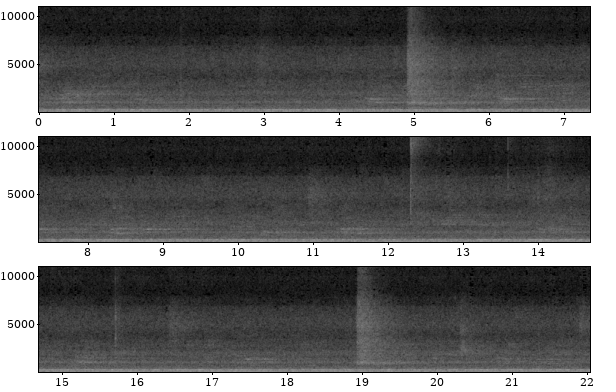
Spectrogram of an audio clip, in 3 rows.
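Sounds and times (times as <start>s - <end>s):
low machine hum: 0.0s - 22.0s.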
